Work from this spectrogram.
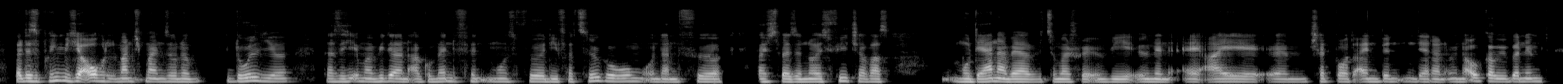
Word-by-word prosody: weil -, -, +3 dB
das 140 Hz, -2 st, +3 dB
bringt 165 Hz, +5 st, 0 dB
mich 155 Hz, -4 st, 0 dB
ja 155 Hz, -, +8 dB
auch 155 Hz, -1 st, +7 dB
in 135 Hz, -2 st, -4 dB
manchmal 140 Hz, 0 st, 0 dB
in 130 Hz, -, -2 dB
so 135 Hz, 0 st, -1 dB
'ne 130 Hz, 0 st, -1 dB, 0.3 s
Bredouille, 140 Hz, -1 st, 0 dB, 0.3 s
dass 135 Hz, -1 st, -4 dB
ich 135 Hz, +1 st, 0 dB
immer 140 Hz, -2 st, 0 dB
wieder 140 Hz, +1 st, +3 dB
'n 130 Hz, -, -1 dB
Argument 130 Hz, +2 st, -2 dB
finden 140 Hz, -1 st, -6 dB
muss 135 Hz, -1 st, -4 dB
für 135 Hz, 0 st, 0 dB
die 130 Hz, -1 st, 0 dB
Verzögerung 140 Hz, +2 st, -1 dB
und 125 Hz, -, -3 dB
dann 120 Hz, -1 st, 0 dB
für 125 Hz, 0 st, -1 dB, 0.4 s
beispielsweise 130 Hz, -1 st, +1 dB
'n 125 Hz, -, +2 dB
neues 130 Hz, 0 st, +2 dB
Feature, 150 Hz, -4 st, -3 dB
was 130 Hz, -1 st, -2 dB, 0.5 s
moderner 135 Hz, -, +3 dB
wäre, 125 Hz, -1 st, +4 dB
wie 120 Hz, -, -7 dB
zum 125 Hz, -, -4 dB
Beispiel 125 Hz, 0 st, 0 dB
irgendwie 120 Hz, 0 st, 0 dB
irgend 125 Hz, -1 st, -1 dB
'nen 120 Hz, -1 st, +1 dB
AI 130 Hz, 0 st, -1 dB
ähm, 125 Hz, 0 st, -4 dB
Chatbot 135 Hz, -1 st, -3 dB
einbinden, 135 Hz, 0 st, -2 dB
der 125 Hz, -1 st, -1 dB
dann 120 Hz, -1 st, -1 dB
irgend 130 Hz, +1 st, -3 dB
'ne -, -, 0 dB
Aufgabe 145 Hz, -2 st, +2 dB
übernimmt, 135 Hz, 0 st, -1 dB
130 Hz, 190 wpm, -23 LUFS, 125-140 Hz, 0.5 s, ja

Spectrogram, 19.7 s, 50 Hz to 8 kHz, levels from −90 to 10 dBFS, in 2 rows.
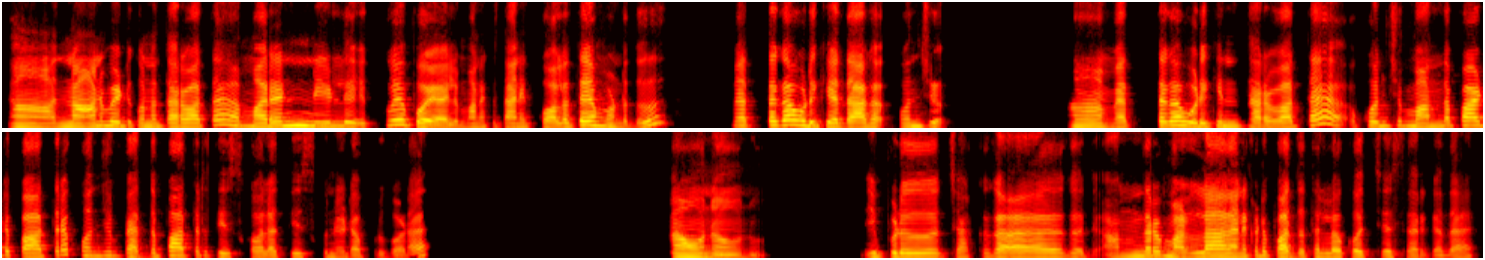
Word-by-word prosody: ఆ! -, -, +3 dB, 0.3 s
నానబెట్టుకున్న 230 Hz, +1 st, +2 dB
తర్వాత 220 Hz, +2 st, +2 dB, 0.3 s
మరన్ని 250 Hz, +5 st, +5 dB
నీళ్ళు 235 Hz, 0 st, -2 dB
ఎక్కువే 285 Hz, +11 st, 0 dB
పొయ్యాలి. 175 Hz, -5 st, +4 dB
మనకి 195 Hz, +2 st, -7 dB
దానికి 195 Hz, +1 st, -2 dB
కొలతేముండదు, 215 Hz, -1 st, +1 dB, 0.6 s
మెత్తగా 255 Hz, +3 st, +2 dB
ఉడికేదాకా 215 Hz, -4 st, +3 dB
కొంచెం. 230 Hz, 0 st, -3 dB, 0.9 s
ఆ! -, -, +1 dB, 0.2 s
మెత్తగా 205 Hz, +6 st, +2 dB
ఉడికిన 225 Hz, +2 st, -1 dB
తర్వాత, 195 Hz, +4 st, +1 dB, 0.4 s
కొంచెం 250 Hz, +1 st, -3 dB
మందపాటి 245 Hz, +4 st, +2 dB
పాత్ర, 220 Hz, +4 st, +1 dB, 0.2 s
కొంచెం 250 Hz, 0 st, -7 dB
పెద్ద 195 Hz, 0 st, -6 dB
పాత్ర 250 Hz, -1 st, 0 dB
తీసుకోవాలది 190 Hz, -2 st, -7 dB
తీసుకునేటప్పుడు 190 Hz, -6 st, -12 dB
కూడా. 215 Hz, -, -7 dB, 1.7 s
అవునవును. 160 Hz, -7 st, 0 dB, 0.8 s
ఇప్పుడూ 215 Hz, -1 st, -1 dB, 0.3 s
చక్కగా, 205 Hz, +1 st, -3 dB, 0.4 s
గది 195 Hz, -1 st, -10 dB
అందరూ 225 Hz, +4 st, -1 dB
మళ్ళా 215 Hz, +3 st, +2 dB
వెనకటి 230 Hz, +4 st, -2 dB
పద్ధతుల్లోకొచ్చేశారు 185 Hz, -4 st, -4 dB
కదా! 150 Hz, +5 st, -8 dB
215 Hz, 105 wpm, -25 LUFS, 195-240 Hz, 1.7 s, మరన్ని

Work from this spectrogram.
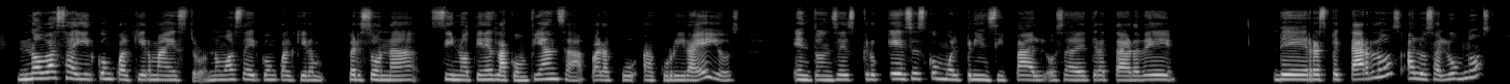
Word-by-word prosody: no 250 Hz, +4 st, +4 dB
vas 295 Hz, +1 st, +4 dB
a 275 Hz, -2 st, +1 dB
ir 240 Hz, -2 st, -2 dB
con 255 Hz, +1 st, -2 dB
cualquier 220 Hz, -1 st, -1 dB
maestro, 205 Hz, -2 st, -2 dB
no 210 Hz, +1 st, -5 dB
vas 225 Hz, +2 st, +2 dB
a 235 Hz, -, -2 dB
ir 220 Hz, -, -3 dB
con 220 Hz, 0 st, -6 dB
cualquier 205 Hz, -2 st, -5 dB, 0.2 s
persona 210 Hz, -1 st, 0 dB
sí 230 Hz, -3 st, +1 dB
no 210 Hz, -1 st, -1 dB
tienes 225 Hz, +1 st, -1 dB
la 205 Hz, -1 st, +6 dB
confianza 230 Hz, +5 st, -1 dB
para 205 Hz, -1 st, 0 dB
acu 195 Hz, 0 st, -9 dB
acudir 200 Hz, 0 st, -4 dB
a 195 Hz, 0 st, +3 dB
ellos. 230 Hz, -, -1 dB, 0.5 s
Entonces, 215 Hz, 0 st, 0 dB
creo 225 Hz, -1 st, -5 dB
que 255 Hz, -, +5 dB
ese 250 Hz, +1 st, +3 dB
es 255 Hz, -, +4 dB
como 255 Hz, -3 st, -3 dB
el 215 Hz, -2 st, -5 dB
principal, 205 Hz, -1 st, 0 dB
o 200 Hz, -, -8 dB
sea, 205 Hz, +1 st, -5 dB
de 200 Hz, 0 st, -1 dB
tratar 200 Hz, -1 st, -2 dB
de 220 Hz, +1 st, 0 dB, 0.9 s
de 225 Hz, 0 st, +5 dB
respetarlos 235 Hz, -, +4 dB
a 275 Hz, -, +3 dB
los 245 Hz, -2 st, +1 dB
alumnos, 255 Hz, -, -4 dB
220 Hz, 165 wpm, -24 LUFS, 205-235 Hz, 0.9 s, la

